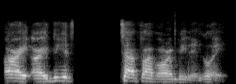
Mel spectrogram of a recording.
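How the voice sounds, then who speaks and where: A man's voice: mid-range voice, lively intonation, rapid-fire, crowd noise. A man hosting a casual interview, playful and teasing, keeping it moving with short prompts. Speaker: interview host.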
